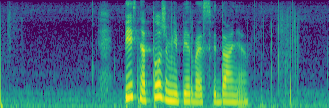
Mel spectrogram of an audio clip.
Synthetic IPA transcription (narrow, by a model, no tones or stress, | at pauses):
pʲesʲnʲət̪oʐɨmnʲepʲervəjəsvʲɪd̪anʲɪ̰jə̰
